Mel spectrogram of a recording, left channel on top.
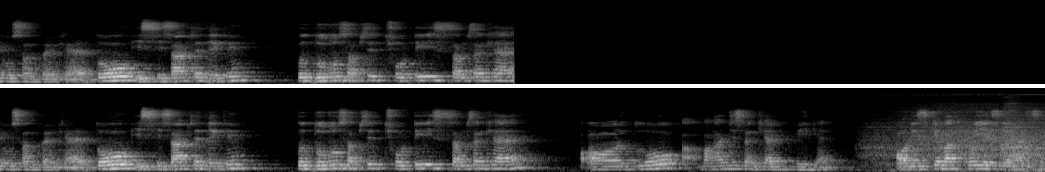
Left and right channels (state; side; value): drops out; left; at 5.2 s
